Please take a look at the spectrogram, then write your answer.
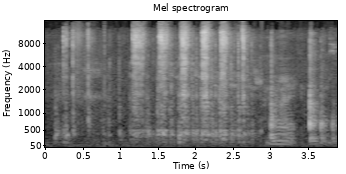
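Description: A Phillips head screwdriver backs screws out of a greasy air fryer with close, rhythmic scraping and ratcheting twists in short repeated bursts.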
